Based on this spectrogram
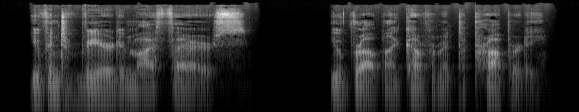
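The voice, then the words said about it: Rough Irish brogue. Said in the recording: “He spoke with a rough Irish brogue.”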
